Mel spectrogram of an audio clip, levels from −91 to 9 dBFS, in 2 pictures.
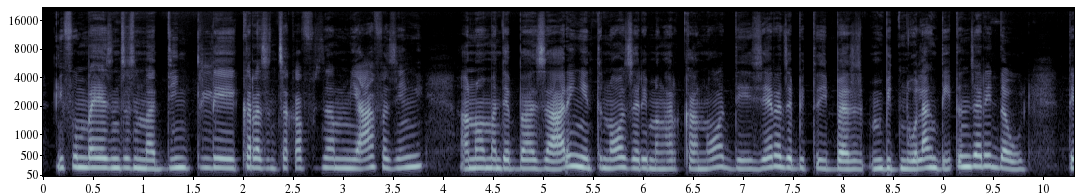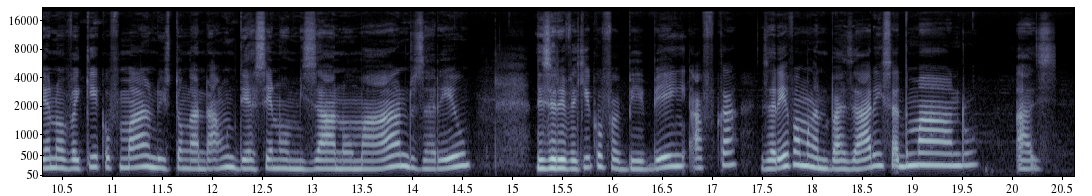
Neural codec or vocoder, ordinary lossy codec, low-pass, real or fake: none; none; none; real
